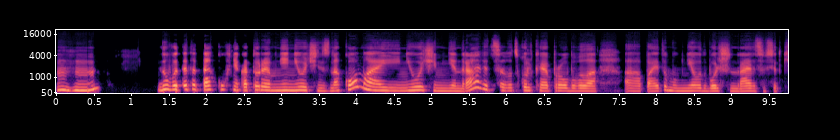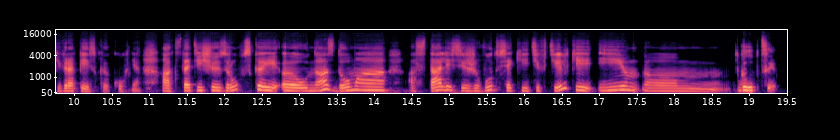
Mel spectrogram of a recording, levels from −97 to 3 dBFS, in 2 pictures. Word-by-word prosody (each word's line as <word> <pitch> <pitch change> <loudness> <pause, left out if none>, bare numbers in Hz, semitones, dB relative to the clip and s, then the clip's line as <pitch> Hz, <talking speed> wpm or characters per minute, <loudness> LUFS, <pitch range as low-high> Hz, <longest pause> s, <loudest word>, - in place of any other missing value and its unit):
Мгм. 210 - +1 0.8
Ну, 260 +1 +3
вот 250 0 +5
это 260 +1 +4
та 235 0 +5
кухня, 245 -2 -4
которая 205 +1 +2
мне 190 +1 +1
не 195 0 +1
очень 205 -4 -1
знакома 205 - +2
и 180 -2 -3
не 175 +2 -4
очень 210 -3 0
мне 165 0 -3
нравится, 230 - 0
вот 180 0 -8
сколько 190 -1 -4
я 170 - +1
пробовала, 165 -3 -1 0.3
а, 155 -2 -6
поэтому 170 +4 -3
мне 165 +1 -3
вот 175 -1 -4
больше 160 0 -2
нравится 155 +1 -2
всё-таки 160 +2 -7
европейская 160 -3 -2
кухня. - - -13 0.3
А, - - +2
кстати, 185 +1 +2
еще 190 0 +1
из 180 - -2
русской, 210 0 +3
э, 185 -1 +5
у 175 0 +2
нас 195 +8 +2
дома 205 +3 +2 0.3
остались 195 +5 0
и 170 - -2
живут 165 +7 -4
всякие 175 -4 -4
тефтельки 195 - 0
и, 195 +3 0
м, 225 -3 0
ам, 155 -5 -7 0.2
голубцы. 195 -1 +3
185 Hz, 145 wpm, -23 LUFS, 165-210 Hz, 0.8 s, вот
